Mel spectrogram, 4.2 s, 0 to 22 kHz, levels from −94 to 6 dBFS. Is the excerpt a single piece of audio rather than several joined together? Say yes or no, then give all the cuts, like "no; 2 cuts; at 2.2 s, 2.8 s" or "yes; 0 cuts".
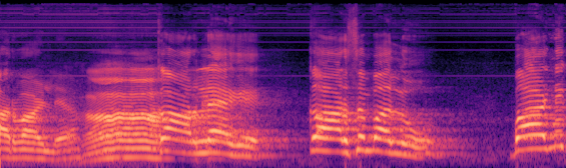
yes; 0 cuts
